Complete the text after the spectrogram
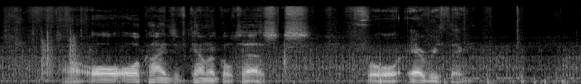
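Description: Paper pages flutter as a book's pages are flipped quickly.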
